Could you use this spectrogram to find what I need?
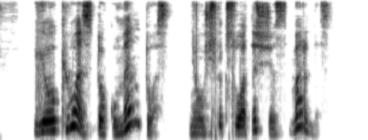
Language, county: Lithuanian, Alytus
